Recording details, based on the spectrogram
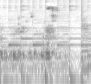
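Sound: airplane flying overhead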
